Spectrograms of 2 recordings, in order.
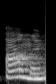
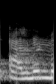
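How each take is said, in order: First: The word is said without an L sound. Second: The word is said with an L sound. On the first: The speaker calls it right. "एल इसमें silent होता है" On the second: The speaker calls it wrong. "इसको आलमंड मत बोलिएगा"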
